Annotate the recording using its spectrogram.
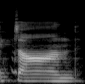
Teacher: हम चांद का उच्चारण करेंगे चांद, तो श्वास वायु जो है वो मुख और नाक दोनों से निकलती है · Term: अनुनासिक स्वर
